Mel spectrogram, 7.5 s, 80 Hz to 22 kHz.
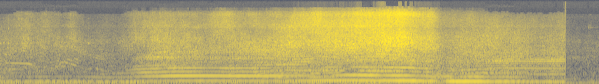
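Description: Race cars roar around the I-37 Speedway oval during a night heat race, engines droning and rising in pitch as they accelerate, with an announcer's commentary running over the steady engine noise.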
